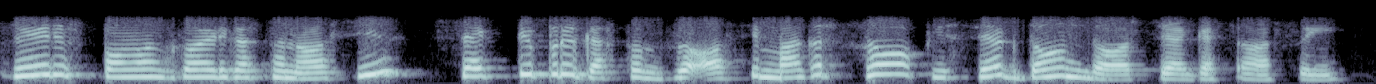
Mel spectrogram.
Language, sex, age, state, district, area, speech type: Kashmiri, female, 30-45, Jammu and Kashmir, Bandipora, rural, conversation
